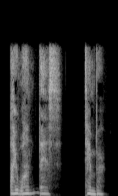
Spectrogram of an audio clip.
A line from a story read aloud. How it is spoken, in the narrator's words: whispered, wiping her eyes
